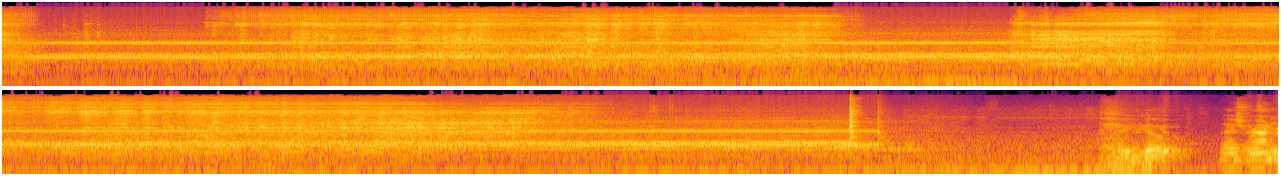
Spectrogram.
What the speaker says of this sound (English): The one beautiful thing about a skew chisel, you'll get a really clean cut when you do it right.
